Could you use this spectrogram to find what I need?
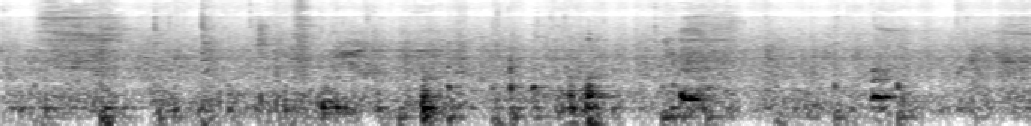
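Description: Fingers squelch as a man mixes rice and curry by hand.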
